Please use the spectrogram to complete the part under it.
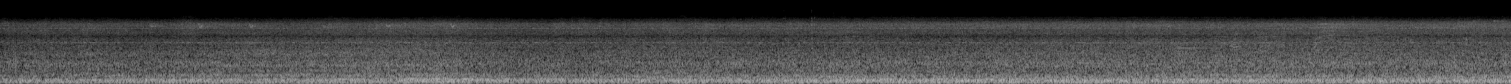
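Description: Wind rustles steadily through leaves overhead.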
